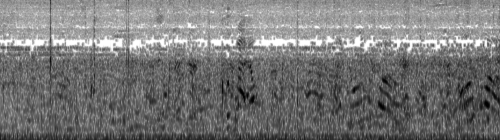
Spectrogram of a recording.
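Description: A crowd murmurs at a distance outdoors.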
